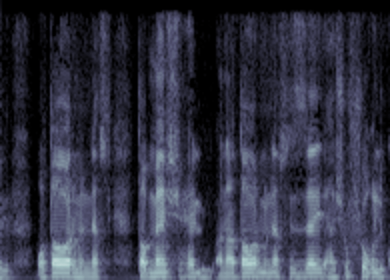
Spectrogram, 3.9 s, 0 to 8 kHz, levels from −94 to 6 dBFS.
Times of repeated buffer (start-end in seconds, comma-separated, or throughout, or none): none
